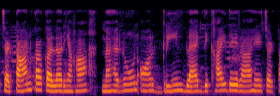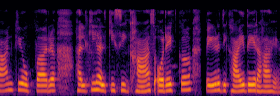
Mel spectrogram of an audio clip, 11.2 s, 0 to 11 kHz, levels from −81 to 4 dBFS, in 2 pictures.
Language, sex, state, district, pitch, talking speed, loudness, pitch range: Hindi, female, Bihar, Bhagalpur, 195 Hz, 135 wpm, -21 LUFS, 185-205 Hz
